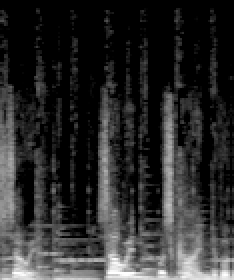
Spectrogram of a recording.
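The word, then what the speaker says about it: Samhain: It ended on October 31st with a massive festival called Sain pronounced sewing.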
